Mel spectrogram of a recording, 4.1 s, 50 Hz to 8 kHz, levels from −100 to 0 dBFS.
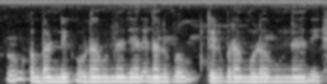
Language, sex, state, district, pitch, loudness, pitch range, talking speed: Telugu, male, Telangana, Mahabubabad, 145 Hz, -15 LUFS, 145-150 Hz, 130 wpm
